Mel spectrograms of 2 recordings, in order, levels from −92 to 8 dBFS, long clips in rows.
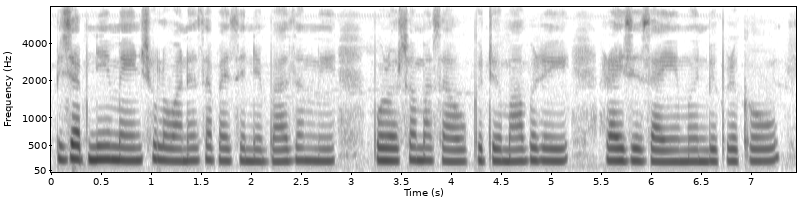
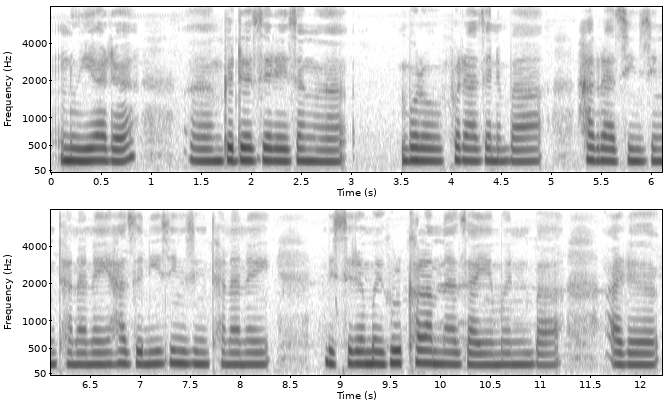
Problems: low volume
